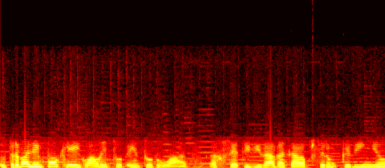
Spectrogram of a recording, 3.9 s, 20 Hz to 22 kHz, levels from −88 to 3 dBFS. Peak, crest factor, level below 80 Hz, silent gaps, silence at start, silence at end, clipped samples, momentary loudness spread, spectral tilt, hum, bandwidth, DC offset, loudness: 0 dBFS; 16 dB; -48 dBFS; none; 0 s; 0 s; under 0.1%; 8 LU; -7.5 dB/octave; none; 6 kHz; under 0.1%; -16 LUFS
